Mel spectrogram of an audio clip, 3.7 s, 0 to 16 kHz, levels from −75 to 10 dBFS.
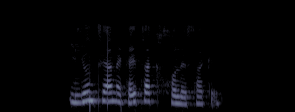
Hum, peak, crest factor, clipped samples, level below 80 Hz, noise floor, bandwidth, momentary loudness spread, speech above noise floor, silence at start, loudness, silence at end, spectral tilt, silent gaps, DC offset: none; -26 dBFS; 18 dB; under 0.1%; -78 dBFS; -83 dBFS; 7.6 kHz; 16 LU; 42 dB; 0.85 s; -41 LUFS; 0.95 s; -5 dB/octave; none; under 0.1%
